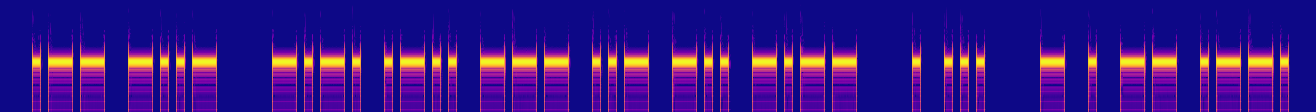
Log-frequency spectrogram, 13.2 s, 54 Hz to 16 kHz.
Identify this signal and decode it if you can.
Morse code, heard as a keyed tone, about 15 wpm, 700 Hz. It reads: WX CLOUDY ES TEMP
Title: Common QSO Phrases 15wpm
